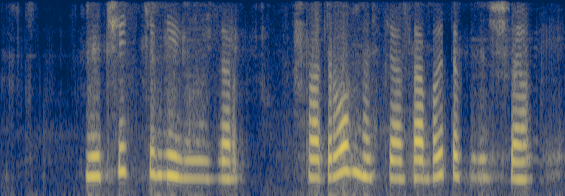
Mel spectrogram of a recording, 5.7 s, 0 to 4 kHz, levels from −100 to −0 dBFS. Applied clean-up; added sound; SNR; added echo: neural separator model SepFormer DNS4.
